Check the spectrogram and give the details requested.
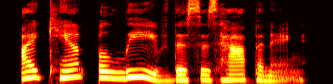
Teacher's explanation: Joy tone, bright, cheerful, with rising intonation.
